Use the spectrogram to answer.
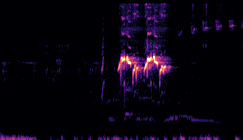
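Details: Sooty-headed bulbul call used for luring birds: one loud, sharp two-part chirp with a quick trailing flourish over faint low rumble.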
